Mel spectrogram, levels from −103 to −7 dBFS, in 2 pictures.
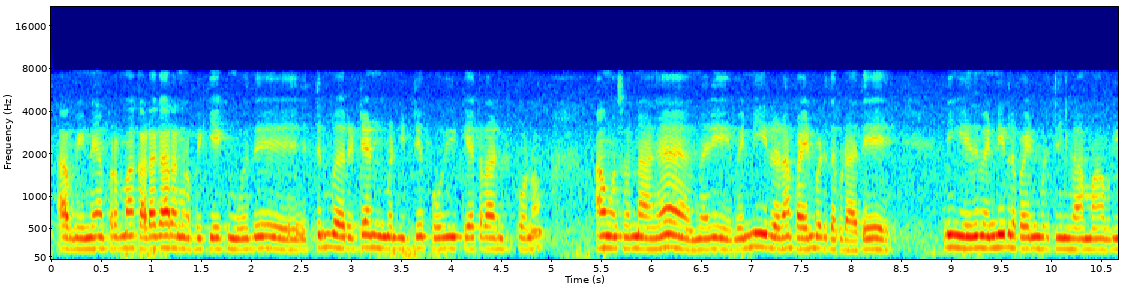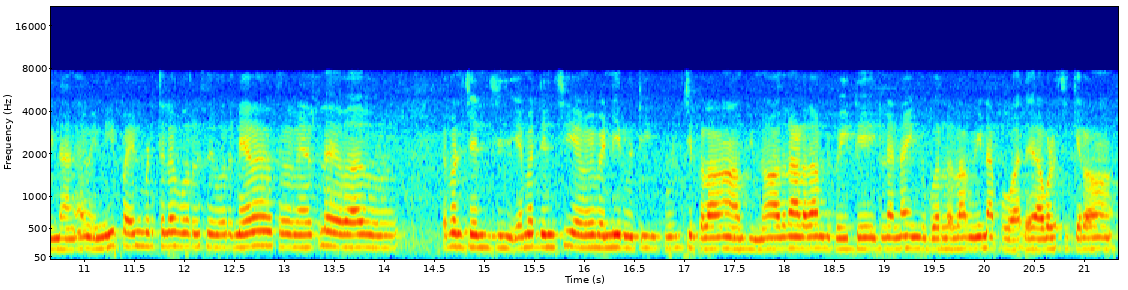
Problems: none marked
